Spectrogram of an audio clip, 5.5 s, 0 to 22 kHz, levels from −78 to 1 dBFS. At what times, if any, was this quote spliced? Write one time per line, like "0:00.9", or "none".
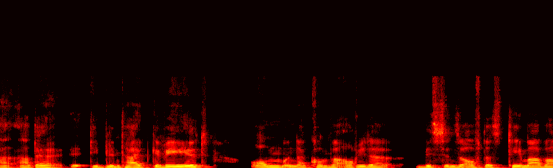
0:03.6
